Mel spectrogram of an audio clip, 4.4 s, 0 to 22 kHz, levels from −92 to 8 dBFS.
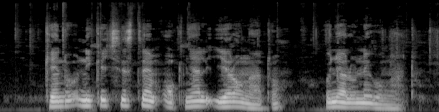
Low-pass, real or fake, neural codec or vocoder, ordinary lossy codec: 19.8 kHz; real; none; none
